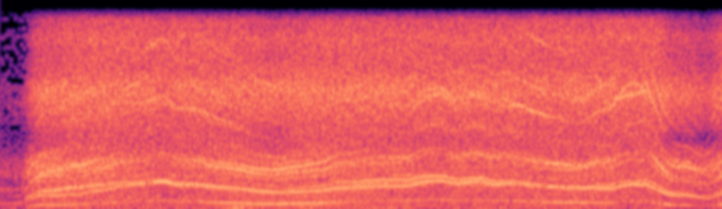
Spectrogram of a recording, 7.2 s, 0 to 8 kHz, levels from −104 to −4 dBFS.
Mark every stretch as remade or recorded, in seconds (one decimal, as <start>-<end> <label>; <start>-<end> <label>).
0.0-7.2 recorded

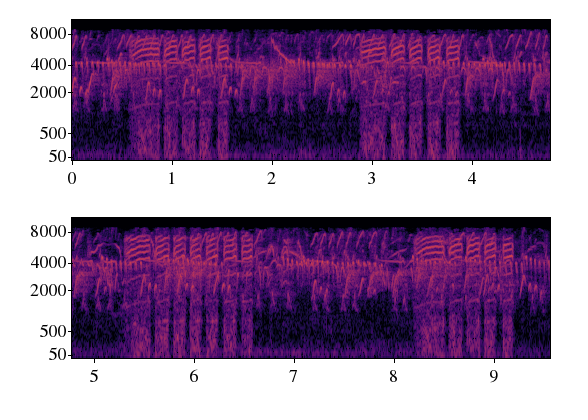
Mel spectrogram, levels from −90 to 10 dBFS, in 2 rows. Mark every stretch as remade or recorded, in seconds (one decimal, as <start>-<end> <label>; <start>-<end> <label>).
0.0-9.6 recorded

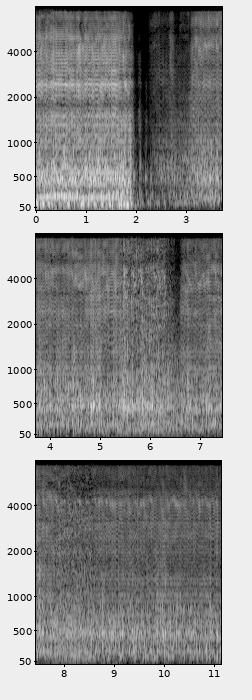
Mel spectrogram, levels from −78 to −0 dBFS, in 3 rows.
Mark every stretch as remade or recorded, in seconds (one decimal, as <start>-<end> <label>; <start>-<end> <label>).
0.0-5.4 remade; 5.4-6.6 recorded; 6.6-7.8 remade; 7.8-8.6 recorded; 8.6-11.1 remade

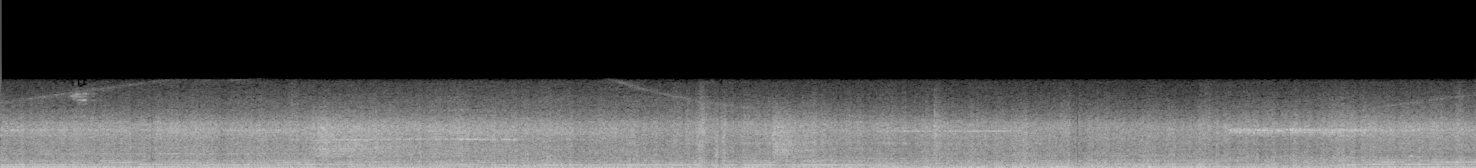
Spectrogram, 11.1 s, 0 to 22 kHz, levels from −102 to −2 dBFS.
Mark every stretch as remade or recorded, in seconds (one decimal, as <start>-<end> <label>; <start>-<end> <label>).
0.0-11.1 recorded

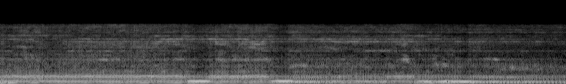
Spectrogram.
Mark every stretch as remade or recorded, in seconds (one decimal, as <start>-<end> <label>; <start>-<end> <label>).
0.0-5.7 remade

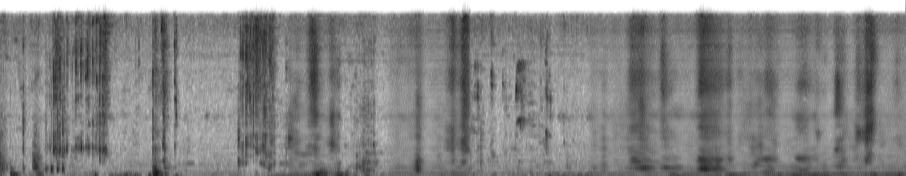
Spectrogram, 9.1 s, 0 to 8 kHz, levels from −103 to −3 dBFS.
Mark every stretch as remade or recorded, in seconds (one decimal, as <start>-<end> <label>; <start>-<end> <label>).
0.0-2.9 recorded; 2.9-3.4 remade; 3.4-3.9 recorded; 3.9-4.7 remade; 4.7-5.9 recorded; 5.9-9.1 remade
